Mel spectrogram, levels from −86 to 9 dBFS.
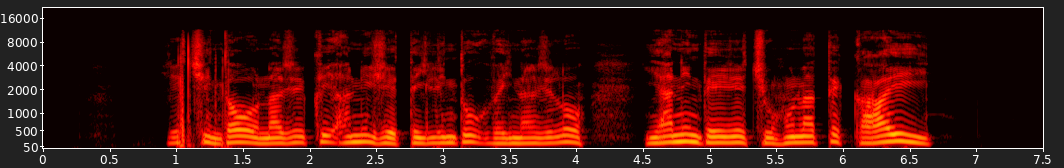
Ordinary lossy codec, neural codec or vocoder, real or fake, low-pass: none; none; real; none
